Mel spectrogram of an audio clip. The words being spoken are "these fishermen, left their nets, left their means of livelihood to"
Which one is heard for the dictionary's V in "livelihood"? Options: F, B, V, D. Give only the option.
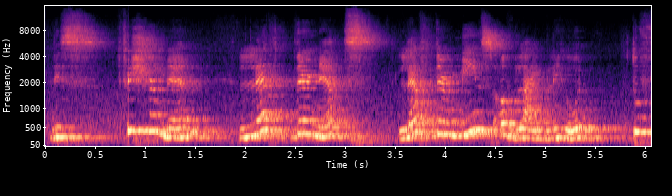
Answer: B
